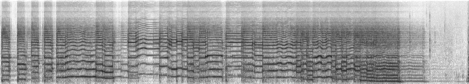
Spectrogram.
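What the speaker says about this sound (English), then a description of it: "You could do it without a wah and it would sound like this." Electric guitar phrase played without a wah pedal, a loud, close lead line of picked notes and sustained bends that rings out and fades near the end, with no voices.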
